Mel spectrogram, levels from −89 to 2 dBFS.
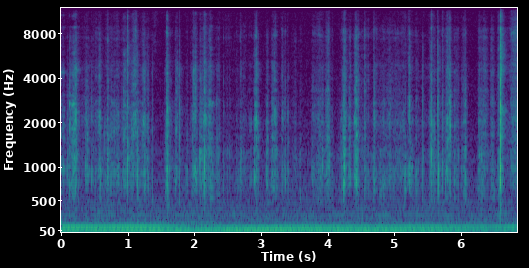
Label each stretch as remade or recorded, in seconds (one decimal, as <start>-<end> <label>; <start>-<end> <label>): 0.0-6.8 recorded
